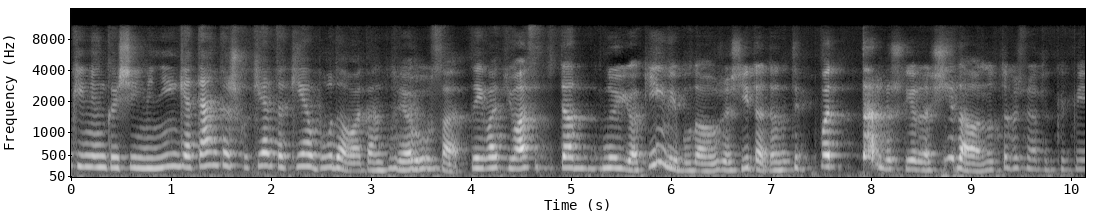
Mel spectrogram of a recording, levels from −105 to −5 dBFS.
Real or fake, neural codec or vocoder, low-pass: fake; codec, 24 kHz, 1.2 kbps, DualCodec; 10.8 kHz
